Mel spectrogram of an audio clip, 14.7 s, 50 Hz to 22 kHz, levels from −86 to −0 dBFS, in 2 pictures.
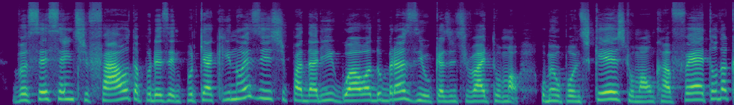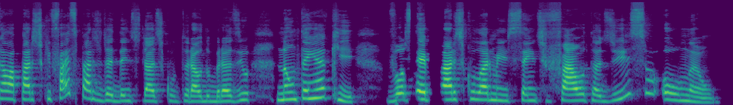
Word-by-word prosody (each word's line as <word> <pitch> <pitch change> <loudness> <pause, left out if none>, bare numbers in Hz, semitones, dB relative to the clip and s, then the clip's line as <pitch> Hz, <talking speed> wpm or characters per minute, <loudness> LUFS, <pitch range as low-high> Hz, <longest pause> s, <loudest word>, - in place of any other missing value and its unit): Você 235 +5 +2
sente 270 -3 -3
falta, 250 +6 +5
por 235 -1 -6
exemplo 220 -2 0
porque 230 +2 -4
aqui 240 +3 +1
não 285 +3 0
existe 305 -5 -3
padaria 220 -1 +1
igual 220 +1 +4
a 235 - +5
do 240 +1 -4
Brasil, 240 -4 0
que 195 - 0
a - - -4
gente 195 0 -10
vai 200 0 +4
tomar 195 -2 -4 0.2
comer 215 0 -3
um 205 - -4
pão 200 0 -2
de 190 - -7
queijo, 270 0 +4
tomar 185 -2 -1
um - - -5
café, 245 +8 +3
toda 285 +5 -1
aquela 290 -3 0
parte 265 -1 -1
que 280 - -9
faz 440 - -3
parte 295 -8 -3
da 230 +1 -4
identidade 210 -1 -4
cultural 200 -1 -3
do 195 - -8
Brasil, 200 +5 -1 0.3
não 260 +2 0
tem 305 +2 +2
aqui. 240 - -3 0.3
Você, 250 +6 +3
particularmente, 260 -4 +2
sente 225 -1 -7
falta 225 0 +2
disso 315 - -8
ou 245 -3 -2
não? 170 -7 -7
235 Hz, 195 wpm, -23 LUFS, 205-270 Hz, 0.3 s, falta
